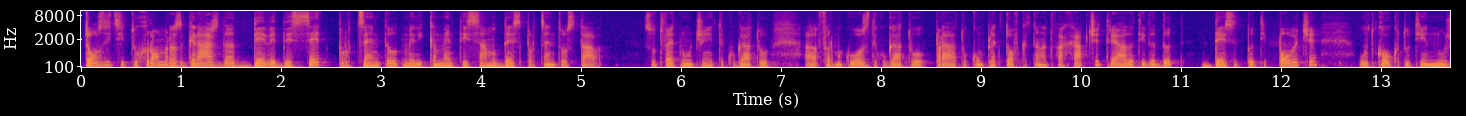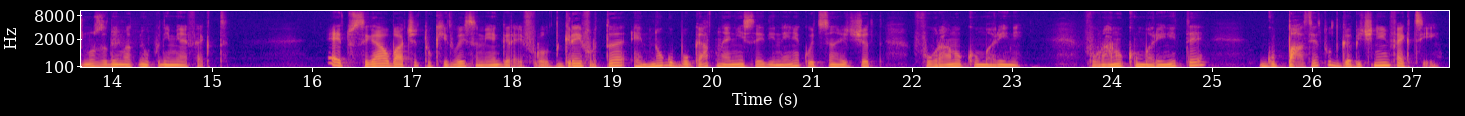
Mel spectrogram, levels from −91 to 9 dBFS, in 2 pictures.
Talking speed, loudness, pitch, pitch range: 135 wpm, -23 LUFS, 120 Hz, 110-140 Hz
